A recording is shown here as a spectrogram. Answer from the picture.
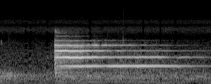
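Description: A single bell-like chime, struck once about half a second in, ringing with several clear overtones and fading away over about a second and a half.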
